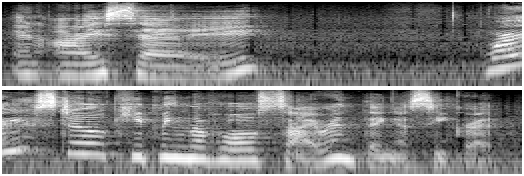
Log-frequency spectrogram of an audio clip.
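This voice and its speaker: A woman's voice: a little high, big pitch swings, measured pace, rough recording. Conversational woman roleplaying, faint background noise. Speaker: tabletop game player. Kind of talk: improvised in-character roleplay in own voice.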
